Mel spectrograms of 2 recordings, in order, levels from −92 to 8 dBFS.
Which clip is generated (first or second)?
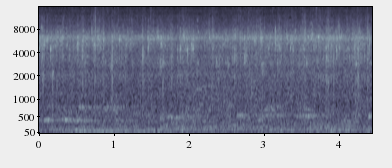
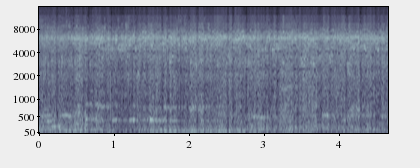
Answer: second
